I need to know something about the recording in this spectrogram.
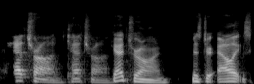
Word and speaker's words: Ketron: alex how do you say your last name kidron catron ketron mr alex ketron with ollie's coffee which is based in oxford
